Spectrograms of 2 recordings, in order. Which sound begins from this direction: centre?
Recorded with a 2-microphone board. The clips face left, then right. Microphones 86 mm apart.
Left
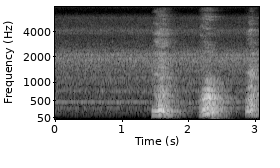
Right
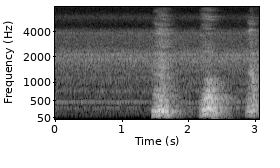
A shout, at 1.4 s.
